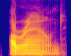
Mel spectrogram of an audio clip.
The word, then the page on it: around: American English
